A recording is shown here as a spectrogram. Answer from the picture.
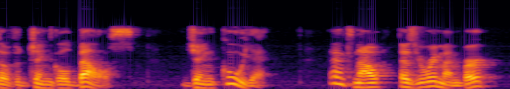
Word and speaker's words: Dziękuję: in Polish has this sound of jingle bells Jane Kuya and now as you remember word stress falls on the syllable qu so let's say from the end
